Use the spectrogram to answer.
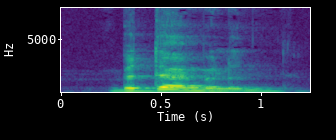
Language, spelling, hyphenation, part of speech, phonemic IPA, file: Dutch, beduimelen, be‧dui‧me‧len, verb, /bəˈdœy̯.mə.lə(n)/, Nl-beduimelen.ogg
- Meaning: to stain or soil by (excessive) touching with thumbs or fingers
